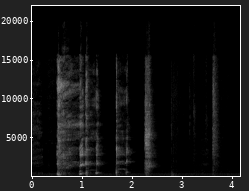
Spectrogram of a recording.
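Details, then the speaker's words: Burst of about seven dry, harsh coughs with some throat clearing in a quiet room; the speaker says the cough and throat are really bothering them and is pretty sure it is a cold. "no my my coughing and my throat it's really really bothering me today so I think I'm pretty sure I have a cold"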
